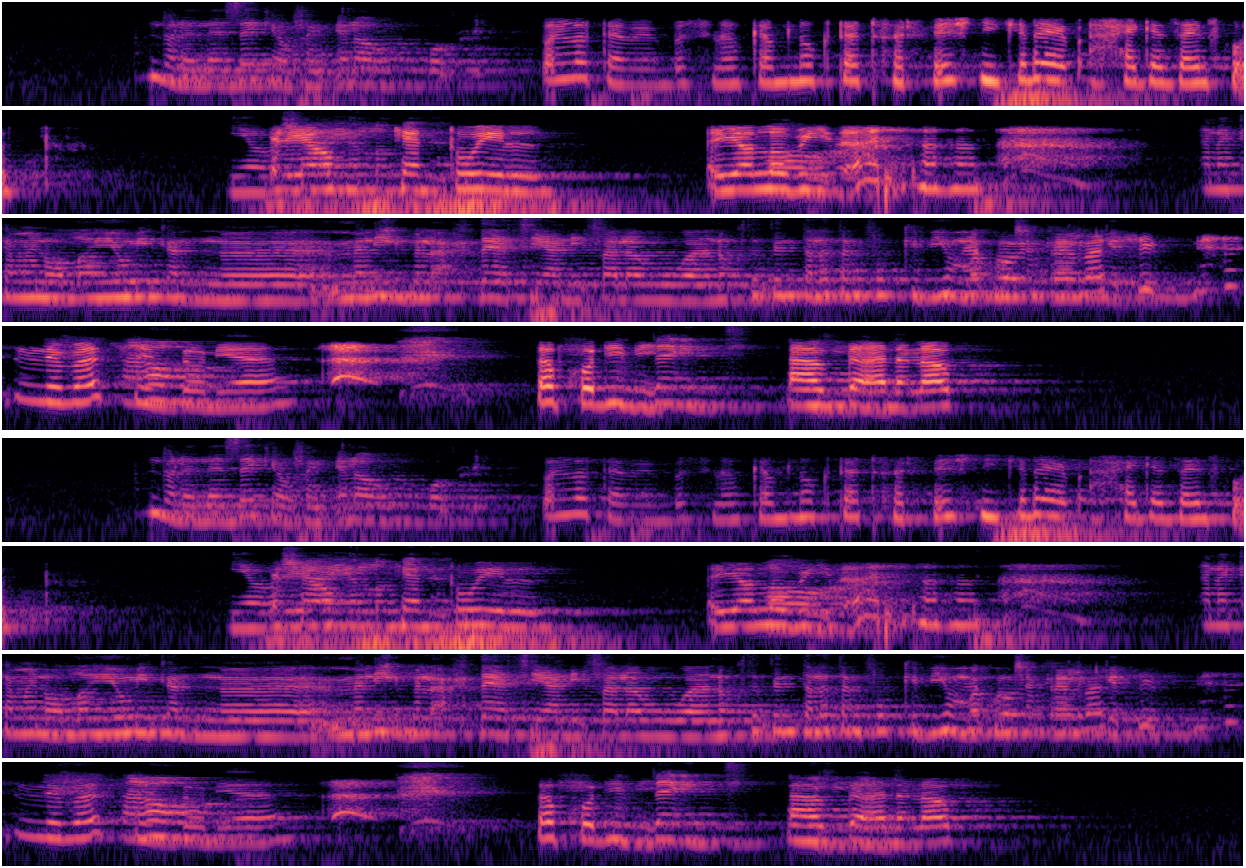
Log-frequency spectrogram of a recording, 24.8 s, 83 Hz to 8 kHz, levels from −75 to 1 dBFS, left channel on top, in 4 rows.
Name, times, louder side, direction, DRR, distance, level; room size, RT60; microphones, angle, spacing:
voice 1, 0.7-2.4 5.0-5.2 7.3-8.7 10.0-10.5 11.0-11.1 12.2-18.2 18.8-19.9 20.6-21.0 21.4-23.1, equal, 5° right, 3 dB, 3.1 m, -30 dB
voice 2, 2.7-6.3 7.5-9.0 9.7-11.8 17.2-20.7 21.3-21.9 22.6-23.4, left 7 dB, 85° left, 17 dB, 0.7 m, -25 dB
29.0 x 13.5 x 9.6 m, 1.2 s
head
